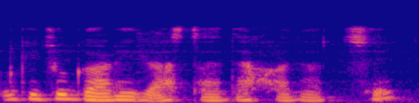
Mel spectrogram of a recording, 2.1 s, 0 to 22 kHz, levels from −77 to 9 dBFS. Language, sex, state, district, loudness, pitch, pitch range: Bengali, male, West Bengal, Cooch Behar, -18 LUFS, 125 Hz, 115-140 Hz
